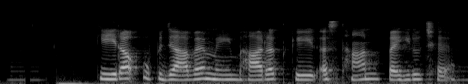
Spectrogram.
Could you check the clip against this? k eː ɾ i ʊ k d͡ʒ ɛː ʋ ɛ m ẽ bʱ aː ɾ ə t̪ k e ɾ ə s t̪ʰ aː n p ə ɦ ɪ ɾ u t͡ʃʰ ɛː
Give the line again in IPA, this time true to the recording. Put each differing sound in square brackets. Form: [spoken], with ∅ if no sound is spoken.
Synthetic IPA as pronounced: k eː ɾ [a] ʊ [p] d͡ʒ [aː] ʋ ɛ m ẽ bʱ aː ɾ ə t̪ k e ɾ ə s t̪ʰ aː n p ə ɦ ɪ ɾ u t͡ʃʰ ɛː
